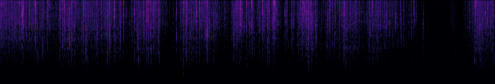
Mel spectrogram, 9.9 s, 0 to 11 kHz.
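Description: Thumbs and fingertips press and rub the plastic surface of a small white poly bubble mailer with a printed label, holding a small item inside. The result is a steady, bright, crackly crinkling with almost no low end. It swells and dips throughout, with brief quieter pauses around 3.5 seconds and between about 8.5 and 9.3 seconds before resuming.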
